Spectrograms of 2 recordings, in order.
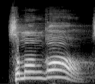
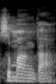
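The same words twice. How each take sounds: First: "Semongko" with round o, higher; "Semongko" the Javanese way. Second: "semangka" with open a vowels; "semangka" the ngapak way. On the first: Javanese word for watermelon, round o. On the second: Ngapak word for watermelon, open a. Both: Shown as a demonstration. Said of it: "Apa maning, yuk?".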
